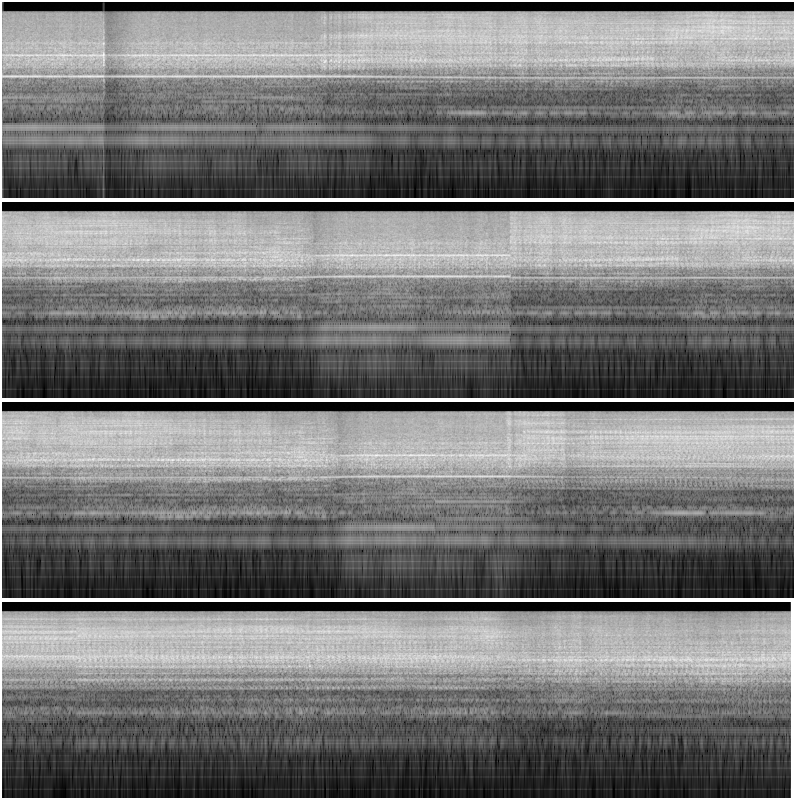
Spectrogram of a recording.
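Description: Belt grinder running steadily, a motor hum and whine under a continuous high grinding hiss as spring steel from a leaf spring is pressed against a used belt. This is the first rough grind of the blade's profile and edge bevels, and the hiss changes slightly as the blade is shifted on the belt.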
